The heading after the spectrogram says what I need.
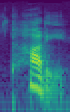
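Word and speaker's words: tady: I will also mention, though, tadi, which is spelled T-A-D-Y.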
